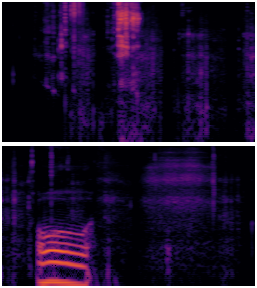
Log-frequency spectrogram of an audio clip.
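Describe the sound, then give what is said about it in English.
Lay's barbecue potato chips crunching between teeth in a series of crisp, irregular bites and chews, with a brief loud vocal exclamation partway through and soft murmuring around it. “Okay, chip cheer.”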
